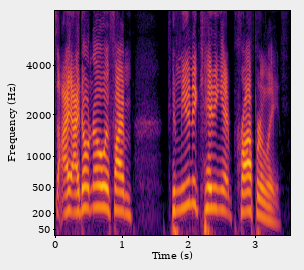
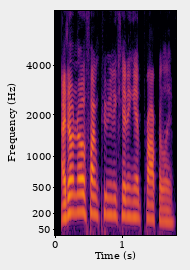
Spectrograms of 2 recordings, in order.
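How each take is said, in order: First: Said in the usual way. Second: Softer and fast, half to himself; muttered repeat. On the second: Real, not acted. Vlogger doubting himself to viewers, fast soft mutter. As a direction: mutter it again under your breath.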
